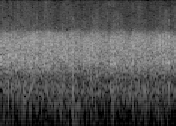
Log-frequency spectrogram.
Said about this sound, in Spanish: Un aplauso para Mikel Rico, que está el tío ahí.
